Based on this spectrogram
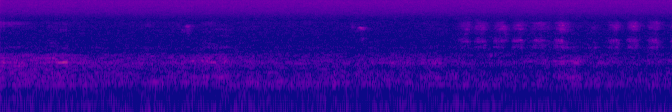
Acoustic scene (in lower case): park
